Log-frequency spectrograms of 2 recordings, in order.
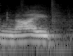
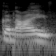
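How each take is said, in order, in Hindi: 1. इस शब्द की शुरुआत में K साइलेंट है। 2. इस शब्द की शुरुआत में K की आवाज़ सुनाई देती है। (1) "we'll pronounce it as knife" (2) "we don't read it as knife"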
